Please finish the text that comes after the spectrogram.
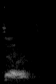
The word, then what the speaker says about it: judge: sounds now the word judge is transcribed as shown on the screen judge now when we have dg that is on the line we have the sound j the second option is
